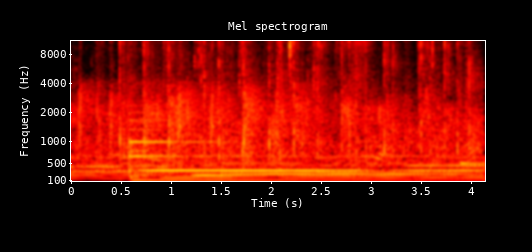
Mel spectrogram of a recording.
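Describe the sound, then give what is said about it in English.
An audience at a morning church service stands and claps their hands to Jesus in a dense, steady patter while sustained organ-like chords begin underneath and hold throughout; no one speaks. “Let's clap our hands one more time to Jesus.”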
